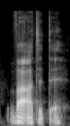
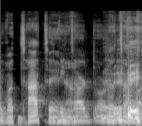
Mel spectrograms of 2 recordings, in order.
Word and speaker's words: Vaatete: And your last name, how is it pronounced? Vaatete. Vaatete. Yeah. Vaatete? Cool. We used to say Vaatete. Yeah. We were butchering it so bad.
